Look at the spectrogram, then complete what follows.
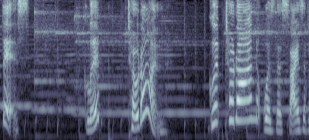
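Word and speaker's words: Glyptodon: Giptoadon.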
